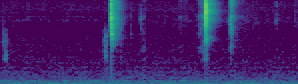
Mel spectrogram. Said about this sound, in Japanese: あとは紐をハサミで切って、ちょうどいい長さに。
